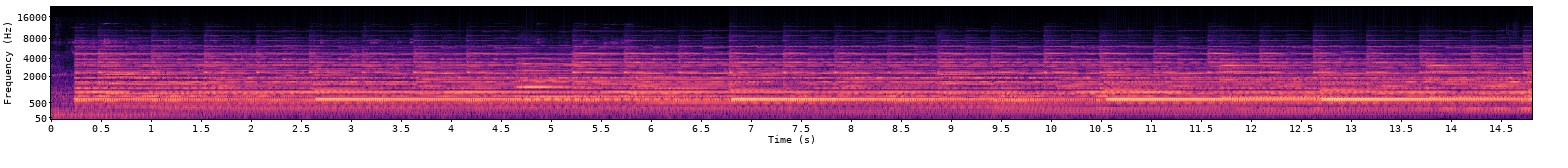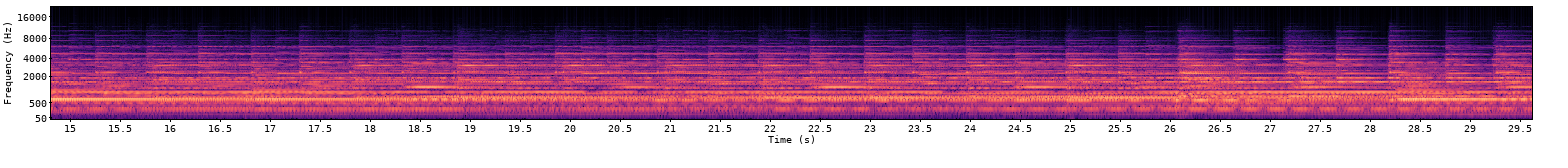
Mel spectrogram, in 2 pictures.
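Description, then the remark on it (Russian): A festive Russian peal (trezvon) of ten church bells, with the zvon, podzvon and blagovest bells all rung together as one ensemble, rings out for the full length: dense overlapping strikes and long humming resonance at a steady, loud level, with no voices. “Давайте соберем все колокола, все 10, и зазвонные, и подзвонные, и благовестники в единый ансамбль.”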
